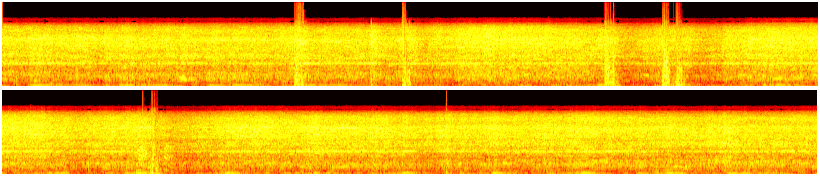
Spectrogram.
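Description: Steady, noisy hair-salon background with people talking, broken by a few short, loud knocks in the middle.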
